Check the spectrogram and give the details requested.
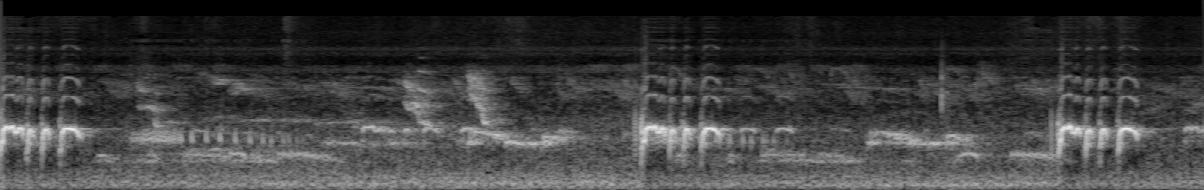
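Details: Zebra dove of a local strain singing steadily, played as a lure recording: loud phrases of three or four clipped coos repeat at roughly four-second intervals, with quieter dove coos and chirps filling the gaps over low-frequency noise.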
